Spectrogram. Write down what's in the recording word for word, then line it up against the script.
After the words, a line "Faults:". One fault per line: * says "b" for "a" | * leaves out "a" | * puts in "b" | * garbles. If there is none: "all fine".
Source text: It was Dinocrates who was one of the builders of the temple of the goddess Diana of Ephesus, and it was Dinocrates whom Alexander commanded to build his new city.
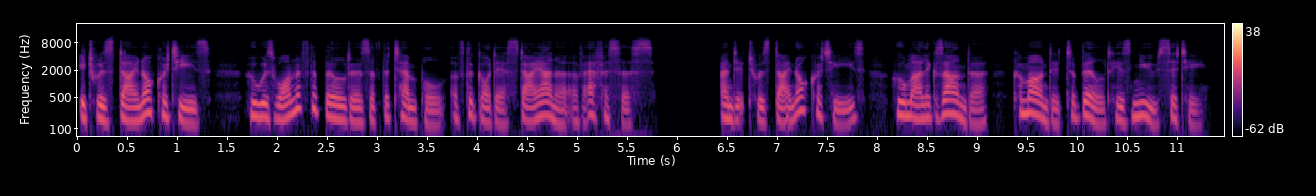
It was Dinocrates who was one of the builders of the temple of the goddess Diana of Ephesus, and it was Dinocrates whom Alexander commanded to build his new city.
Faults:
all fine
